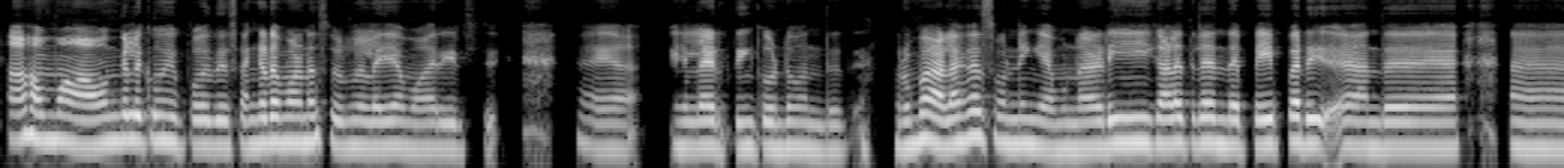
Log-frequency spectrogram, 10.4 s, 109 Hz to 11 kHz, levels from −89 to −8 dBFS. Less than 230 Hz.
Yes: high, 205 Hz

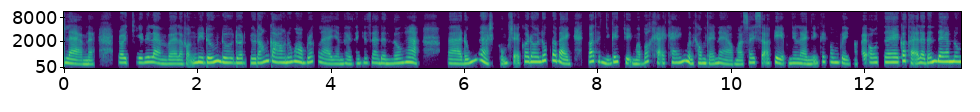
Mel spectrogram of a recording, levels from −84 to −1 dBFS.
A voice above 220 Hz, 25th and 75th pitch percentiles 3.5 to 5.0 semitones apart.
Yes: high, 235 Hz; average, 4.7 semitones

